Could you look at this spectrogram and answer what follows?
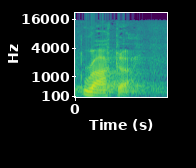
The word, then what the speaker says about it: Raca: Now, I know it looks like paka, but trust me, that's a row, okay? So, raka.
